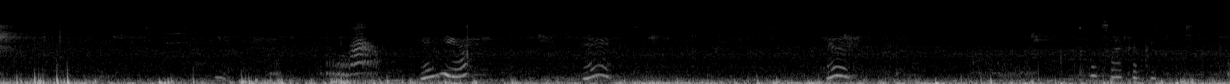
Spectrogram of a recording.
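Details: Domestic cat giving a string of short, arched meows spaced a second or two apart in the middle of the recording, with people talking and low rumbling noise throughout.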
